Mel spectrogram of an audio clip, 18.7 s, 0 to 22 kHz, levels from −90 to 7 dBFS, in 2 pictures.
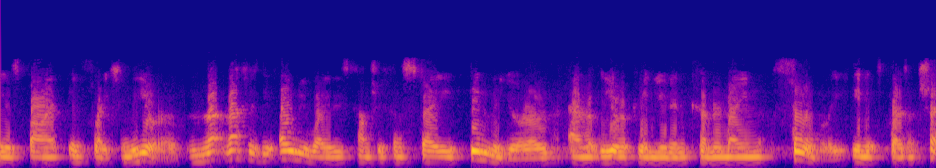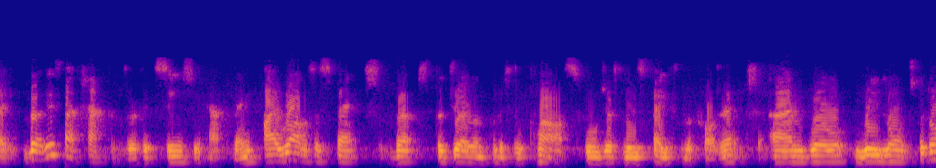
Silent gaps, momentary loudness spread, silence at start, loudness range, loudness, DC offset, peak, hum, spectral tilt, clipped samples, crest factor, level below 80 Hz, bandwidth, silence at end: none; 9 LU; 0 s; 5 LU; -21 LUFS; under 0.1%; -2 dBFS; none; -7.5 dB/octave; under 0.1%; 18 dB; -74 dBFS; 6 kHz; 0 s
